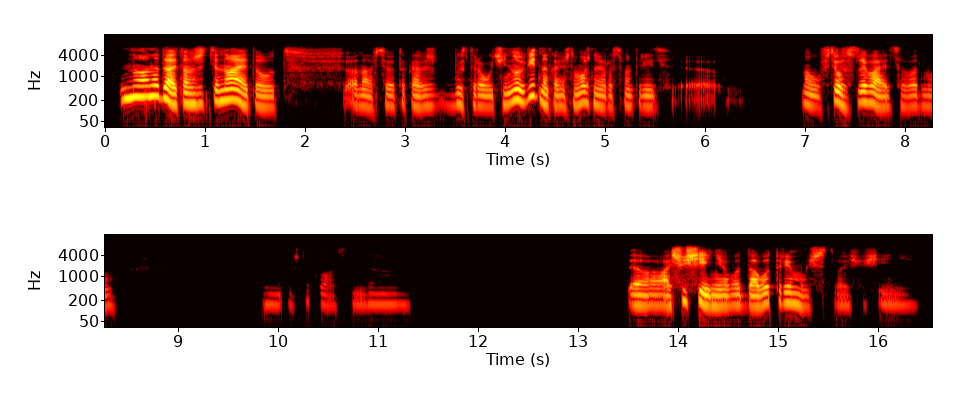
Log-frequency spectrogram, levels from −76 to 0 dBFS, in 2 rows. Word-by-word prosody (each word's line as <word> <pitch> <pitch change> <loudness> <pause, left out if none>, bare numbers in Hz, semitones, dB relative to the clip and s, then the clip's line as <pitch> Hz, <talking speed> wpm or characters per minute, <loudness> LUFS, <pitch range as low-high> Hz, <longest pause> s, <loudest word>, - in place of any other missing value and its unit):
Ну, 240 +4 +1
она 265 +1 +3
да, 225 -9 +9
там 160 +1 0
же 160 - +1
стена, 200 +4 +4
это 140 -1 -5
вот. 130 0 -8 0.5
Она 140 -3 -8
вся 135 +4 -7
такая 130 -1 -8
ж 140 0 -10
быстро 145 0 -10
очень, 135 +4 -3
но 210 +2 +3
видно, 185 - +2
конечно, 140 -1 -7
можно 170 -2 -4
ее 140 - -5
рассмотреть, 135 0 -12 0.2
э, - - -19 0.9
но 150 -6 -7
всё 180 +7 0
сливается 140 -2 -2
в 130 - -10
одну. 135 -1 -12 1.5
М, 150 -1 -22
конечно 150 +4 -26
классно, 155 +1 -24
да. 155 0 -22 2.2
Да. 145 -1 -3
Ощущения, 140 -9 +7
вот 145 0 -8
да, 135 -1 +1
вот 160 +4 -2
преимущество- 160 - -4
ощущения. 145 - -13
145 Hz, 135 wpm, -26 LUFS, 135-165 Hz, 2.2 s, да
